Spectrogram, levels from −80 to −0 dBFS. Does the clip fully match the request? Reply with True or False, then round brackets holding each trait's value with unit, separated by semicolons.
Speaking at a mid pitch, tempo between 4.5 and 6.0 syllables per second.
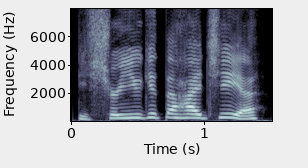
False (240 Hz; 5.0 syllables/s)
